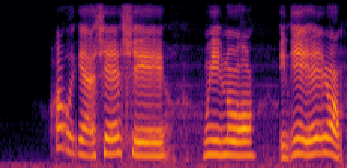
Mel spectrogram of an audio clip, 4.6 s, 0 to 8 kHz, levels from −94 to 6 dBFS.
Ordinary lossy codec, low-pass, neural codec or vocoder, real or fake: none; 7.2 kHz; autoencoder, 22.05 kHz, a latent of 192 numbers a frame, VITS, trained on many speakers; fake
